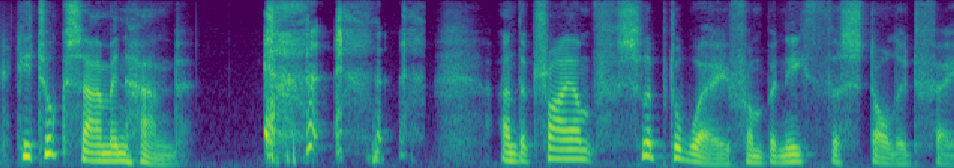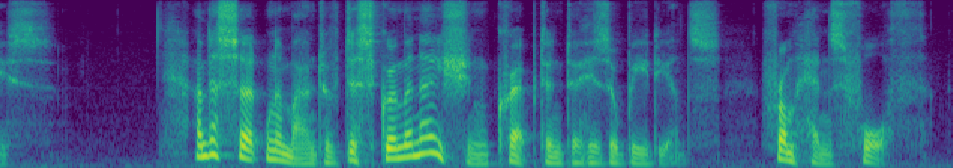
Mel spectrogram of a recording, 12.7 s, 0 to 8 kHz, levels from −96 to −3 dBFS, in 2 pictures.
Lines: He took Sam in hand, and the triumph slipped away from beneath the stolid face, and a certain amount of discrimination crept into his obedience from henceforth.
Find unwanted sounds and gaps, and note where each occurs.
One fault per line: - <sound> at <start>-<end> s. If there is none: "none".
- cough at 1.8-2.8 s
